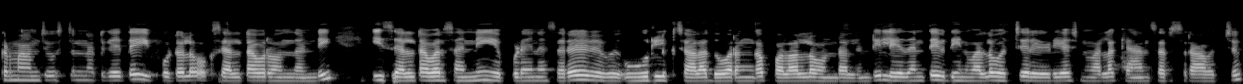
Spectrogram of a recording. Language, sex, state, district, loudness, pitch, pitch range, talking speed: Telugu, female, Andhra Pradesh, Srikakulam, -19 LUFS, 175 Hz, 170-190 Hz, 140 wpm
